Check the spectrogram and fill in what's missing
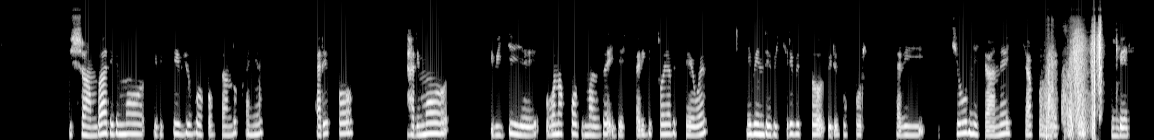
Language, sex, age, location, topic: Kinyarwanda, female, 25-35, Huye, agriculture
